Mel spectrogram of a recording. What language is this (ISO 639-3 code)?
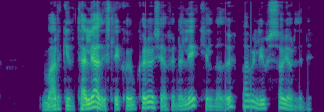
isl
